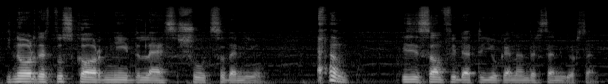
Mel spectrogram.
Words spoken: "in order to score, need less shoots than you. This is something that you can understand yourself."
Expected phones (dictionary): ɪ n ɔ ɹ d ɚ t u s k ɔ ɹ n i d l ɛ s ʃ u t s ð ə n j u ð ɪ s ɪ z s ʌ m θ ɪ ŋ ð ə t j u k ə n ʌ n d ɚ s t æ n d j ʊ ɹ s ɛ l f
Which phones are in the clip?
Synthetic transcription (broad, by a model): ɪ n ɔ ɹ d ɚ t u s k ɔ ɹ n i d l ɛ s ʃ u t s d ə n j u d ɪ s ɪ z s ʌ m f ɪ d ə t j u k ə n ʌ n d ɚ s t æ n d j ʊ ɹ s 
